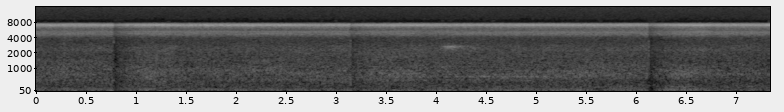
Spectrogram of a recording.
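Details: Viadana katydid chirping in San Juan, Santa Cruz, Bolivia, on 10 February 2022, a continuous shrill buzzing chorus with a few brief dips, over a constant low hum.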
